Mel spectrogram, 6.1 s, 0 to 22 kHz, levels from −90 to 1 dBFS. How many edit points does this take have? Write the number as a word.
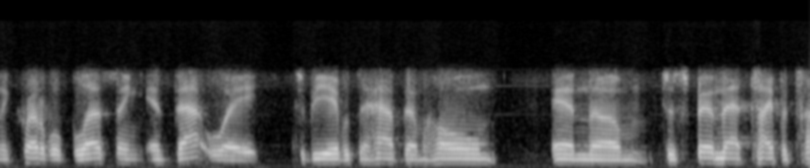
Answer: two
